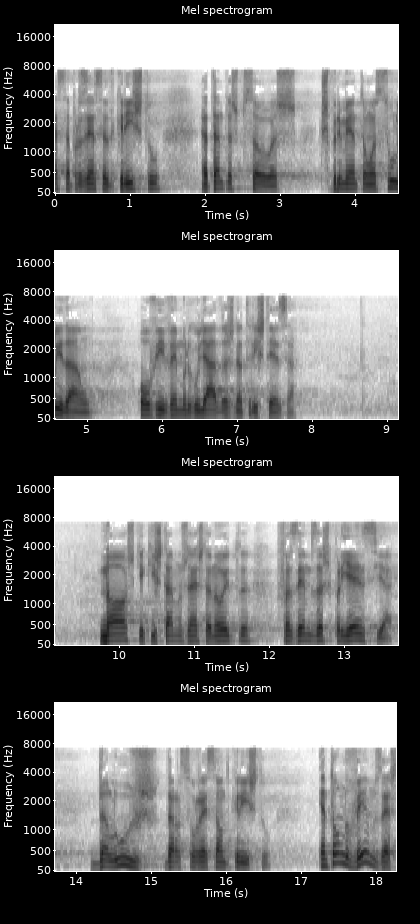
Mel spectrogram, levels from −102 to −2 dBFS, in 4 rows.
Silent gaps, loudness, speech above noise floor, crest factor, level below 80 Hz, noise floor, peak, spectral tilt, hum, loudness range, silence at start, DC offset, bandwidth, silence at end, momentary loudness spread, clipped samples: none; -24 LUFS; 40 dB; 22 dB; -66 dBFS; -63 dBFS; -2 dBFS; -5.5 dB/octave; none; 3 LU; 0 s; under 0.1%; 7.4 kHz; 0 s; 13 LU; under 0.1%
